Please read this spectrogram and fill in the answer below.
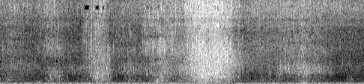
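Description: Sea waves washing onto the shore in a swelling and fading hiss, with the biggest wash about three seconds in, over a steady low rumble.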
